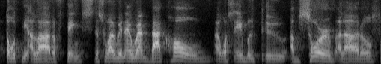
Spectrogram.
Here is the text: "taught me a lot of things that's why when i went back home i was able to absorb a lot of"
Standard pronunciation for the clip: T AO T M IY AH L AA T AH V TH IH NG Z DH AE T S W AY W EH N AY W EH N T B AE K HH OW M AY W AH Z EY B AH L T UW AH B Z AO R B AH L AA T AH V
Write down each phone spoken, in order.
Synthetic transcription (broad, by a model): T AO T M IY AH L AA T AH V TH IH NG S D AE T S W AY W EH N AY W EH N T B AE K HH OW M AY W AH S EY B AH L T UW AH B S AO R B AH L AA T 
